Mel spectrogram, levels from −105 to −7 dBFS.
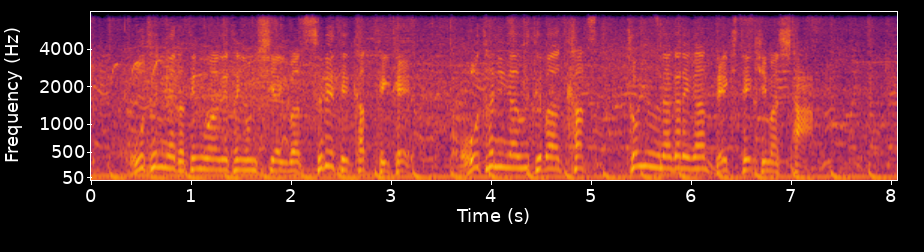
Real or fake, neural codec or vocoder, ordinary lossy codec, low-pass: real; none; Opus, 64 kbps; 7.2 kHz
